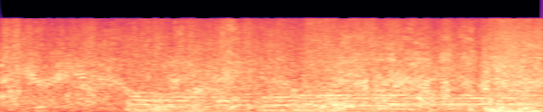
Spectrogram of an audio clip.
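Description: A creature growls and groans.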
